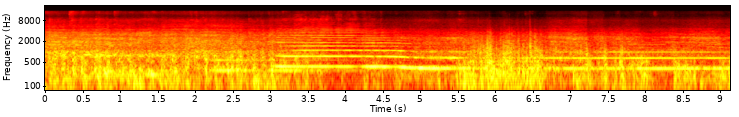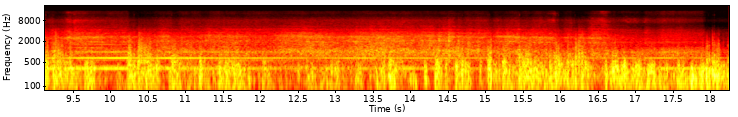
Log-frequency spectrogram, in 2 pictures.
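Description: A train rumbles past close by with wheels clattering over the rail joints.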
